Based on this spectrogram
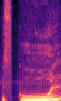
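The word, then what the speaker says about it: school: ठीक है, मतलब CH का उच्चारण यहां पे हमारा क्या निकल के आ गया? क। तो स्कूल, स्कॉलर, टीम।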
